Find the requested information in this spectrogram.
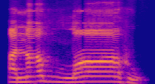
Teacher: لام جلالہ پور پڑھا جائے گا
